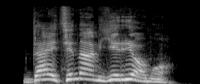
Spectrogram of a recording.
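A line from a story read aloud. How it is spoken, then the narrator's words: Shouting. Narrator (Russian): кричал Ешевский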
